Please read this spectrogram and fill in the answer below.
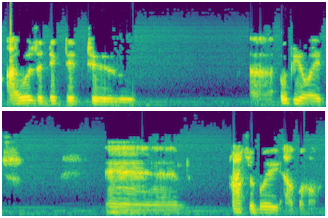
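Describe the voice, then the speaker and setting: A man's voice: low voice, level tone, extremely slow, pauses often. An American man in his early fifties plainly introducing himself in an interview. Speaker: interviewee, father. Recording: dull, lo-fi sound.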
